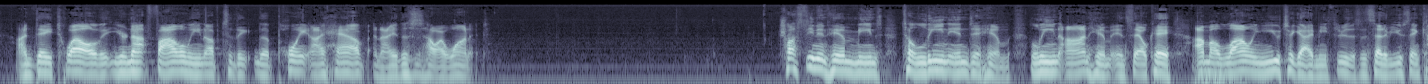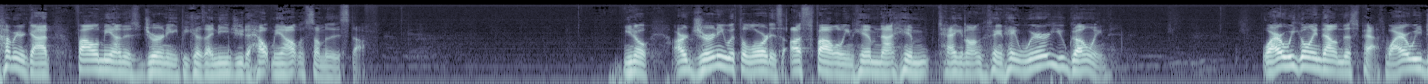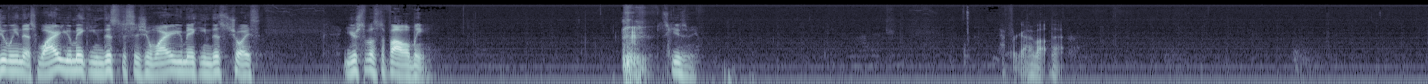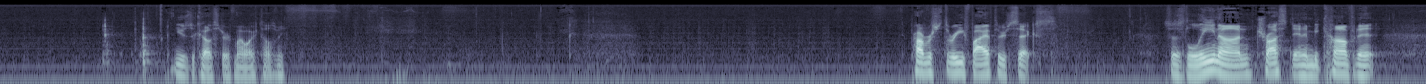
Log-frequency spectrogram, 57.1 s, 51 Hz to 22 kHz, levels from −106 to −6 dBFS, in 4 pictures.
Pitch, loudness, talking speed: 95 Hz, -26 LUFS, 155 wpm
